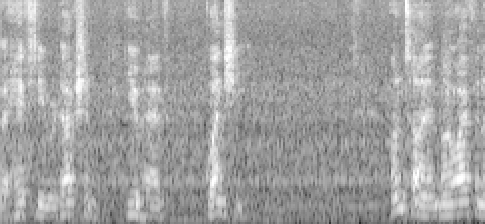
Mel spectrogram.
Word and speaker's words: guanxi: Chinese wife is the phenomenon of guanxi, pronounced guan-xi. Guanxi means relations, that is, who you know who can help you reach some goal.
